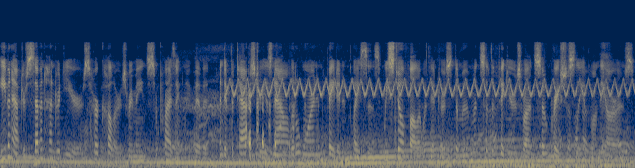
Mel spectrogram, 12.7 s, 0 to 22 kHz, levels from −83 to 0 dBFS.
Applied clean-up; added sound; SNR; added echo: none; Race car, auto racing / Alarm; -2 dB; none.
